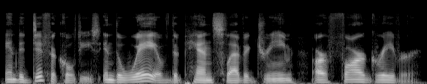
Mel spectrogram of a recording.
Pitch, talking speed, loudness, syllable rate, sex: 100 Hz, 195 wpm, -20 LUFS, 5.0 syllables/s, male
